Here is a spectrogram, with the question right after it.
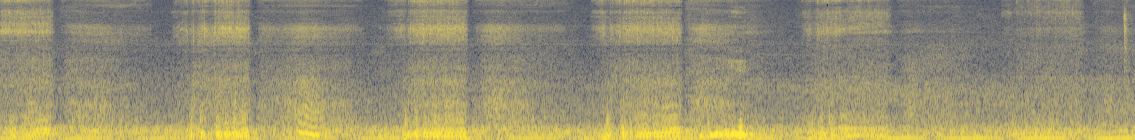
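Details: Sleeping French Bulldog pup aged four and a half months snores in rough, rattling breaths about every two seconds, punctuated by one brief louder snort near the end, with a steady background hum.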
